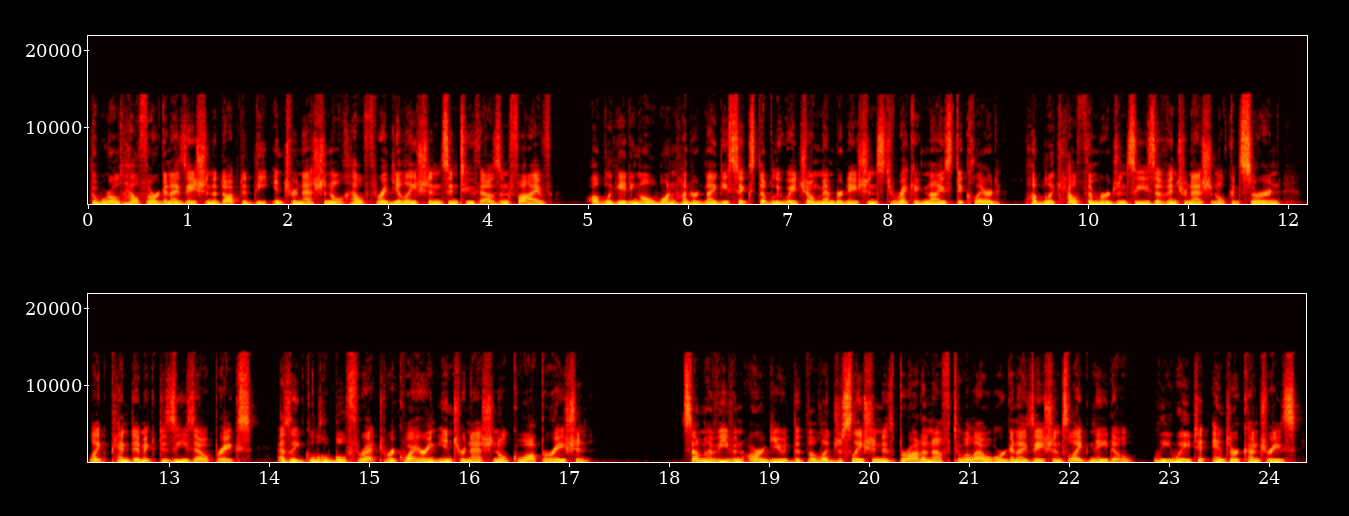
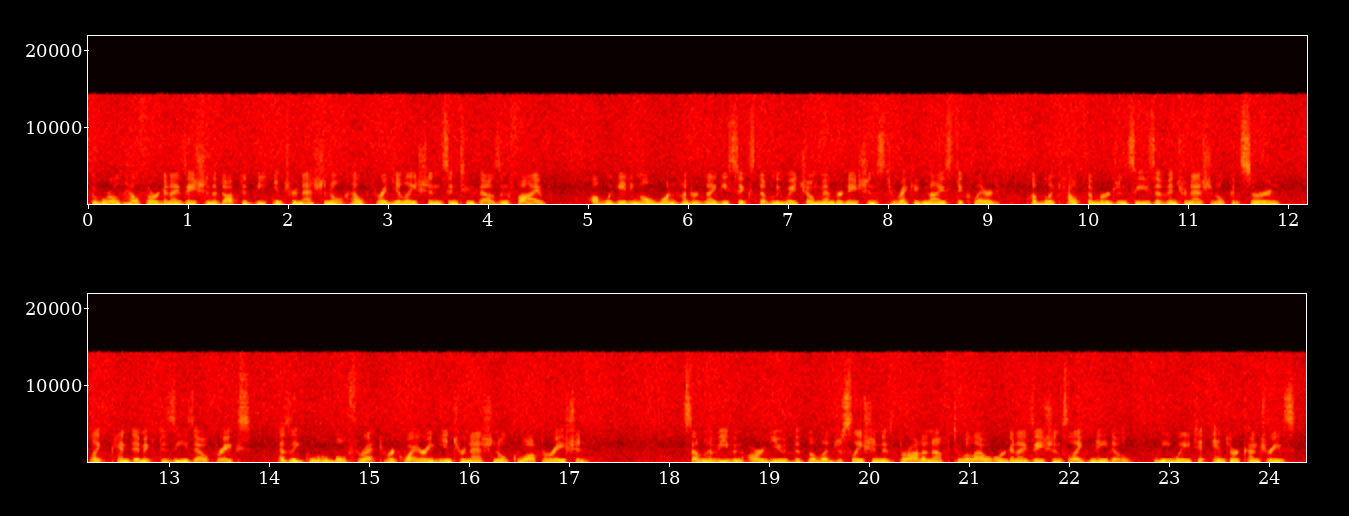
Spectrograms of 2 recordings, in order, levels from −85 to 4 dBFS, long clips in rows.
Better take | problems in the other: first | hiss; loud; throughout; 8 dB below the speech

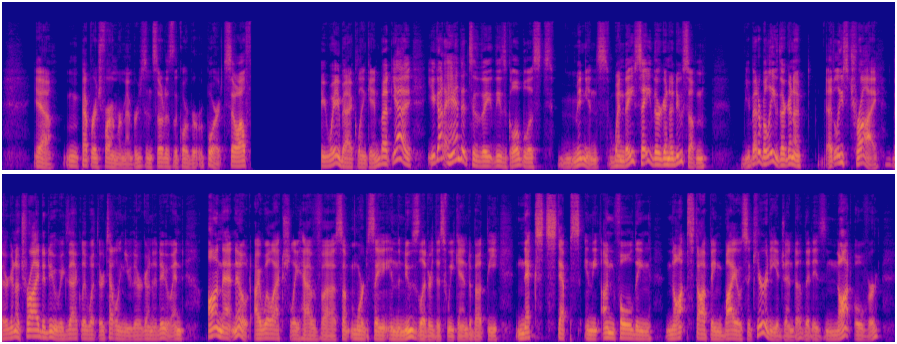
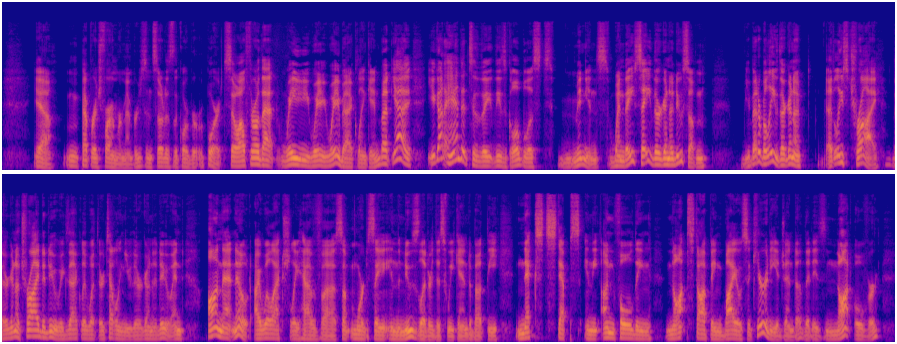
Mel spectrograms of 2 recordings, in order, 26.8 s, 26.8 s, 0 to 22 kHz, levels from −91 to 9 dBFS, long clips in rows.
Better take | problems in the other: second | audio cutting out; at 3.5 s for 1 s

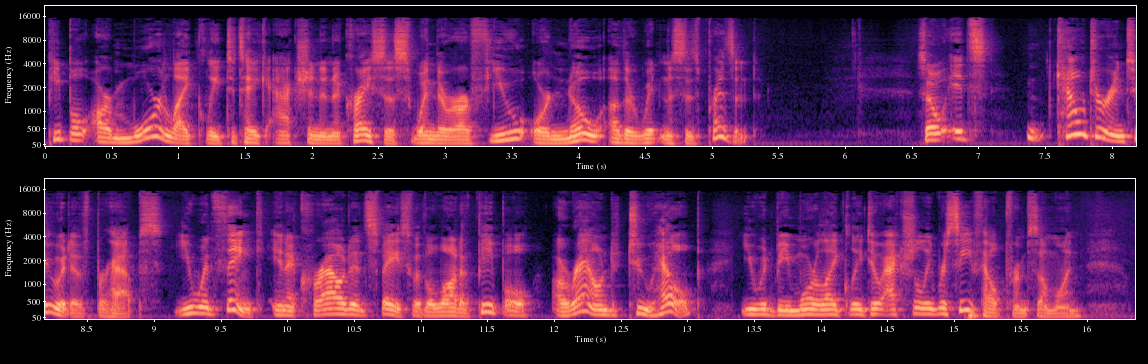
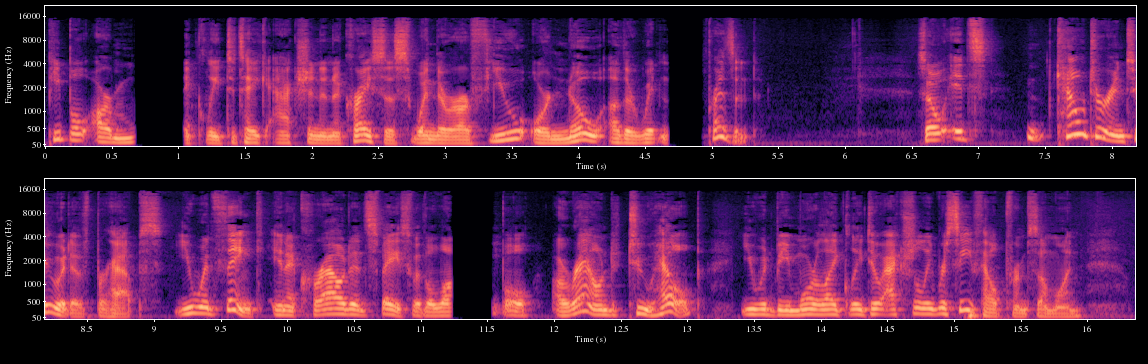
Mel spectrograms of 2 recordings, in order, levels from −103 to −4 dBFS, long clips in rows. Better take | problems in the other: first | audio cutting out; at 0.5 s, at 4.5 s and at 11 s

